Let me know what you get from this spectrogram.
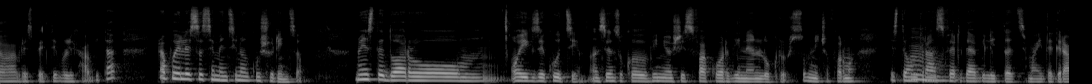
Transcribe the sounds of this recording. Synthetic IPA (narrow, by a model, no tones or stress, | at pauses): aɾe̞̰spe̞k̚t̪ivulujha̰bit̪at̪ | ɾapojelesəse̞ment̪sinəkuʃuɾint̪sə̰ | nuje̞st̪e̞d̪oaɾo̞ | oe̞ɡze̞kut̪sije̞ɨ̰nse̞nsukəvinjoʃisfako̞rd̪ineɨnlukɾṵrʲsubnit͡ʃo̞fo̞rmə | je̞st̪e̞unt̪ɾansfe̞rd̪e̞abilit̪ət̪sʲmajd̪e̞ɡɾa̰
